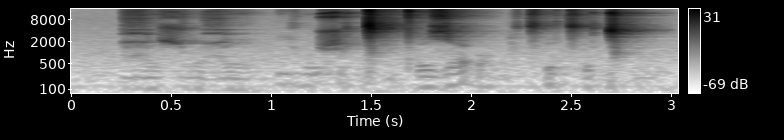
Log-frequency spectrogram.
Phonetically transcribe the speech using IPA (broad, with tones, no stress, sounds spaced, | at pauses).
ʕ ɛ˧˩ ʃ ʊː˧˩ ʕ ɛ˧˩ | j uː˥ ʂ ʊ˥ ɡ͡ǀ æ˩˧ tʼ ɛ˧˩ ʑ æ˥ ʔ ɔ˧˩ b ʊ˧ t͡sʼ ɪ˥˧ t͡sʼ ʊ˧˩ ɡ͡ǀ ʊː˧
